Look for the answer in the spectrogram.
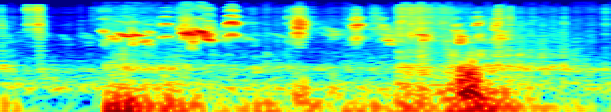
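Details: Budgerigar family chattering: quick high twittering chirps through the first half, then softer notes over rustling and a low thump.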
